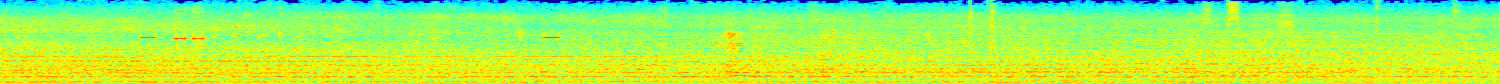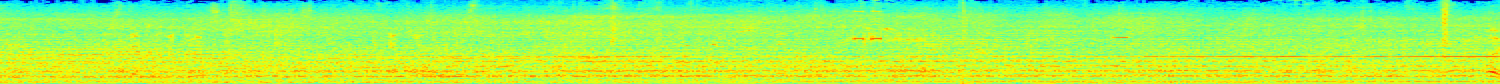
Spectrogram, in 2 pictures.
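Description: Steady hum of idling vehicle engines, several pitches layered together and unchanging throughout, with a few faint clicks.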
